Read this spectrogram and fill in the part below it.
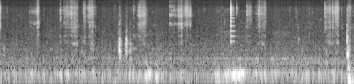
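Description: A knife cuts and scrapes through a raw potato.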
